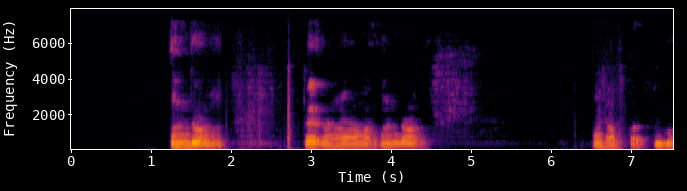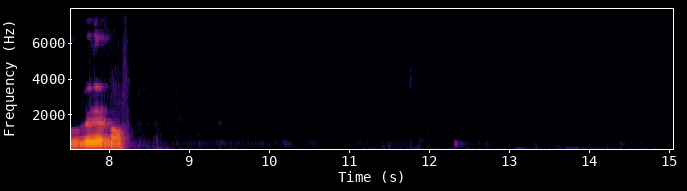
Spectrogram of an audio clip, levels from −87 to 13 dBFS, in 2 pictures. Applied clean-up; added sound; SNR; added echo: neural mask model DeepFilterNet 3.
